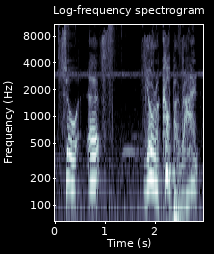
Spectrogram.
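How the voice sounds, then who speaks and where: A man's voice: on the high side, sing-song, slow pace, gravelly, soft background music, heavily acted. A man playing a plain-spoken, bitter working-class townsman in an audio drama, blunt and folksy. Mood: curious. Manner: blunt, folksy, says aye.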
